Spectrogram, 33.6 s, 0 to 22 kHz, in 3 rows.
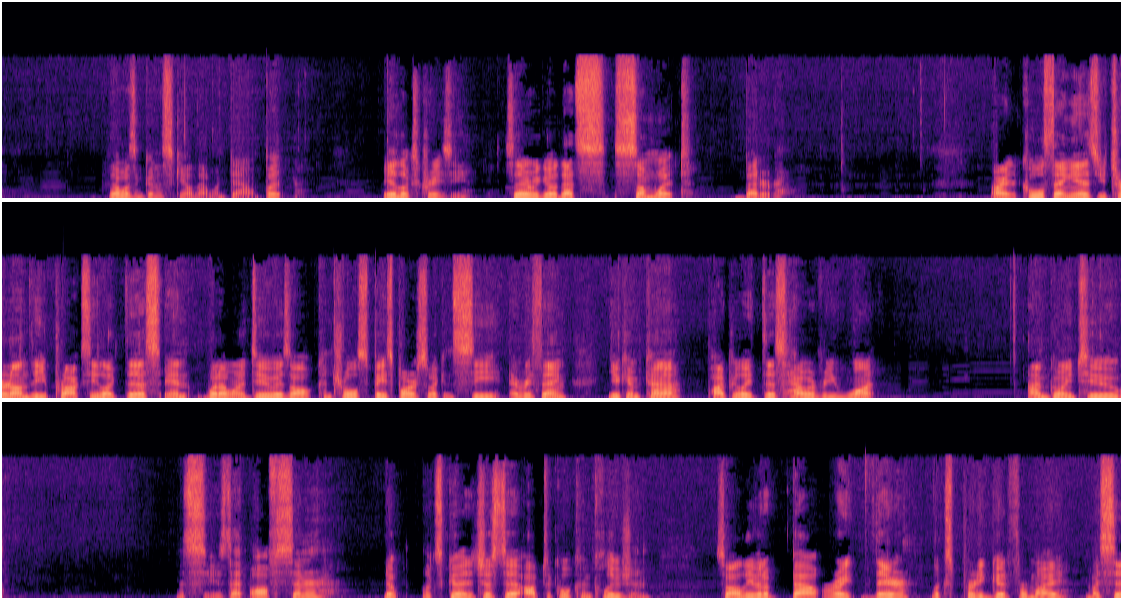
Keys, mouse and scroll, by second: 0.4 s, 2.0 click, 2.3 ctrl+a, 3.7 /, 4.3 middle click, 5.0 scroll up 2, 5.5-7.9 middle drag, 9.6 middle click, 11.5 middle click, 12.0 scroll down 2, 14.5 ctrl+space, 15.0 scroll down 2, 15.3 middle click, 16.5 scroll down 2, 16.7 middle click, 17.2 right click, 18.1 g, 22.0 right click, 22.3-24.6 middle drag, 24.6 KP_7, 26.0 KP_7, 26.5-27.5 middle drag, 27.5 right click, 28.0 g, 28.5 z, 30.2 click, 30.4 middle click, 31.6 scroll up 3, 32.4 scroll down 1, 32.7 middle click.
